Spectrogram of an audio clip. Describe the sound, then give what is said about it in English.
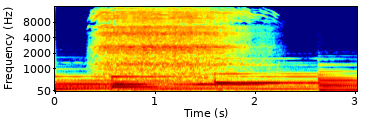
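A slow, deep breath comes through as a long airy hiss lasting about two seconds, over a soft, sustained musical drone that shifts pitch. “One more deep breath in”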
